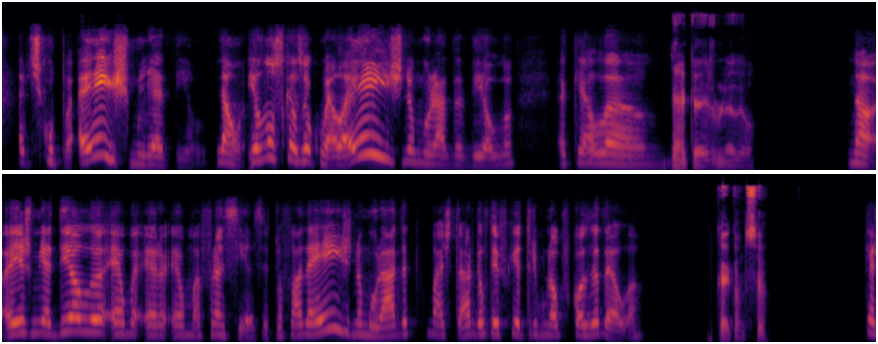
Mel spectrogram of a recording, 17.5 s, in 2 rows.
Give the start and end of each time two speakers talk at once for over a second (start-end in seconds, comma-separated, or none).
none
